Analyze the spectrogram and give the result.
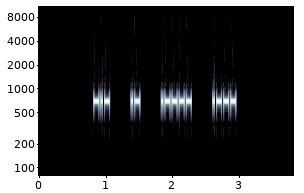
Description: Morse code, heard as a keyed tone, about 46 wpm, spaced as for 21 wpm, 700 Hz. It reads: KA1J
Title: USA Call Signs - 4x Character Spacing - 45wpm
